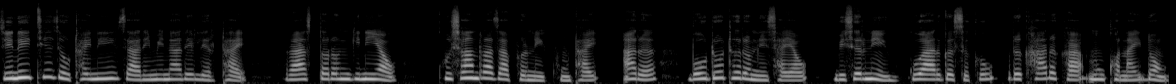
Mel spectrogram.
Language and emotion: Bodo, neutral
